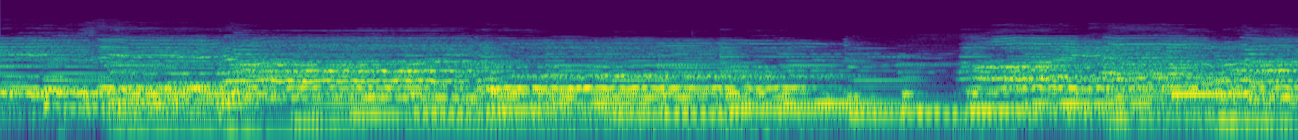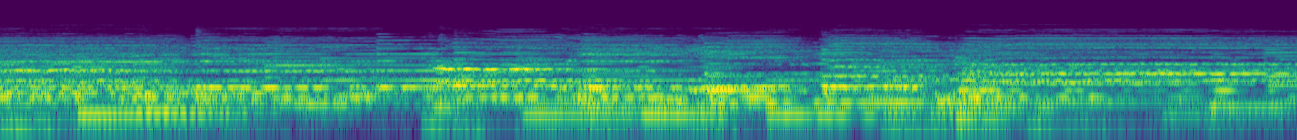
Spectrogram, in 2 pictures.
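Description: Mixed church choir singing a hymn in parts with accompaniment, with a brief break between phrases about five seconds in.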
